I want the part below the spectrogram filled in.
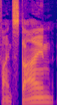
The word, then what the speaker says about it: Feinstein: I also will say most people do not pronounce my name correctly, but you nailed it on the button, man. I'm like, most people are like Feinstein, man, right on the button.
